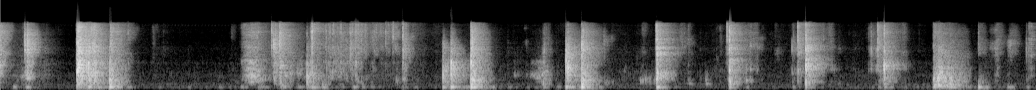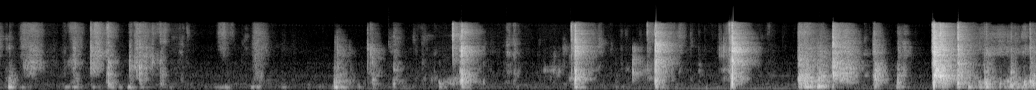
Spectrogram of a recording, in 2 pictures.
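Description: Irregular knocks, clicks and scrapes of metal trading-card tins and cards being handled, opened and set down on a glass counter, with quiet gaps between them.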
